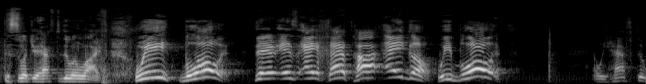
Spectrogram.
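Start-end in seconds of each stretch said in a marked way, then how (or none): 1.3-5.1 high, drawn-out exclamation; emphatic outcry. Real, not acted. Teacher telling listeners everyone blows it, emphatic outcry. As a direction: hammer each word, voice pitched way up. Preacher proclaims inevitable failure.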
